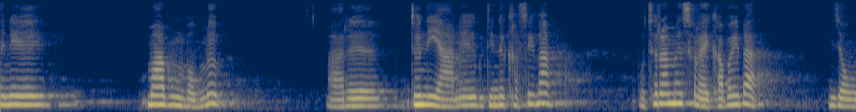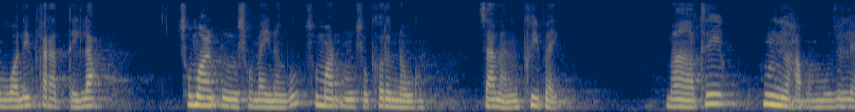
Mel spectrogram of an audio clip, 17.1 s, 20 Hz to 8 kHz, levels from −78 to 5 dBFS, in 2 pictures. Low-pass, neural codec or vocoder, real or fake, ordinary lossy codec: 7.2 kHz; codec, 24 kHz, 0.9 kbps, WavTokenizer, medium speech release version 1; fake; none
